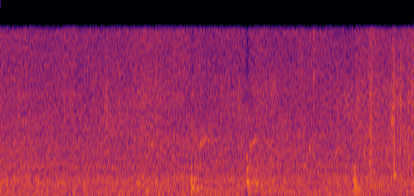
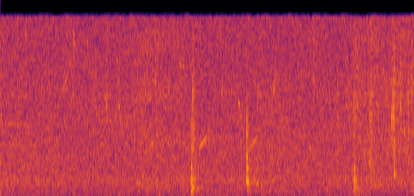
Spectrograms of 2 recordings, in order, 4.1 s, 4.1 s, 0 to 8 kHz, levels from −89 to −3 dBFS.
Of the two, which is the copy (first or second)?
first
